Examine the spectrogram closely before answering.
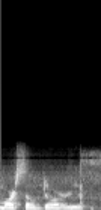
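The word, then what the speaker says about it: Marcell Dareus: His name is actually Marcel Darius.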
